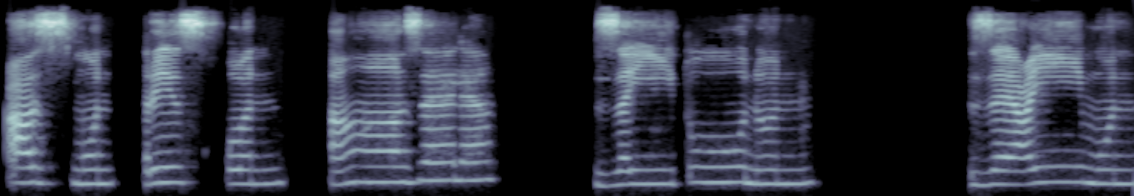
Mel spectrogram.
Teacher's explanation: زا کی آواز بھی باریک اور سیٹی والی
